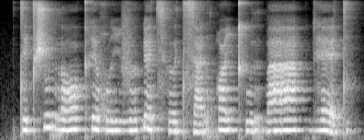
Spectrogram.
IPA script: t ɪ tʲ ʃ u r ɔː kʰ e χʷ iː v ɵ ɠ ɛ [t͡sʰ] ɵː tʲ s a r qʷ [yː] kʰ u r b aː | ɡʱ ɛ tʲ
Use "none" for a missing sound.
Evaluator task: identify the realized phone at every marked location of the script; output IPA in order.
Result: t͡sʰ, iː

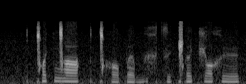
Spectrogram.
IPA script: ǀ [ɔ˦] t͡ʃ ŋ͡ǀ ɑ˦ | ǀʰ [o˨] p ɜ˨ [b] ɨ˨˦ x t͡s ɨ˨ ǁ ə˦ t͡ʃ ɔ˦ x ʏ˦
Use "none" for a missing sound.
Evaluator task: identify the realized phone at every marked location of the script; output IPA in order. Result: ɔ˦, ɔ˨, b

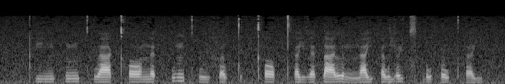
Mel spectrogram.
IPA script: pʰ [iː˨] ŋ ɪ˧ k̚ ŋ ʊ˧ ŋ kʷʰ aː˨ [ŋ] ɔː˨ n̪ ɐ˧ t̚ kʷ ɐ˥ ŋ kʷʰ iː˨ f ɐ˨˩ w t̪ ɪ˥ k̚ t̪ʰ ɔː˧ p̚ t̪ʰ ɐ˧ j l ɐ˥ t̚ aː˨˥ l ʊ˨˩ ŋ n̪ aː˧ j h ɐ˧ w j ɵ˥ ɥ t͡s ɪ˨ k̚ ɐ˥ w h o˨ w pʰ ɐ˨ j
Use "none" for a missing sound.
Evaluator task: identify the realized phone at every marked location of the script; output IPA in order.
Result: iː˨, kʰ

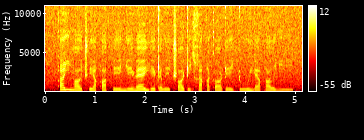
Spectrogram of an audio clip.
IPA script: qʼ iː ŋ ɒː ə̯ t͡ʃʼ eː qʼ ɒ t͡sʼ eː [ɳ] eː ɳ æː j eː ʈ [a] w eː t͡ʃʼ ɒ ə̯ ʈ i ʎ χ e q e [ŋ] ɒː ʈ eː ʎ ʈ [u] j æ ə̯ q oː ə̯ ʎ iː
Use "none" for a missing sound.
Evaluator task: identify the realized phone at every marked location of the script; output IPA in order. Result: ɲ, æ, kʼ, uː

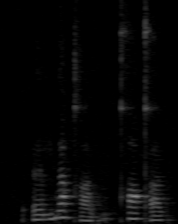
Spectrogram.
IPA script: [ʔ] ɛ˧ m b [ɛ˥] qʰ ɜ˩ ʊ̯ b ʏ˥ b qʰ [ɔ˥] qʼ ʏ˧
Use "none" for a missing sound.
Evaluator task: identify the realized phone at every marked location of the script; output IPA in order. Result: ʔ, ɛ˥, ɔ˥

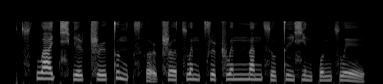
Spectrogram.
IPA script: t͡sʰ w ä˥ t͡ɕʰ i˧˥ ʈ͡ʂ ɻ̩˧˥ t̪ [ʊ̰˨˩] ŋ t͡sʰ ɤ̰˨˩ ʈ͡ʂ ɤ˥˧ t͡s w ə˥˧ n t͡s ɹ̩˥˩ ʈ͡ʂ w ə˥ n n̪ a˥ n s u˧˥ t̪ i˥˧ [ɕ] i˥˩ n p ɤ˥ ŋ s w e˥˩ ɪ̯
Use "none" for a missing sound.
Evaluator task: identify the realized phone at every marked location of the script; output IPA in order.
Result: ʊ˥˩, ɕ

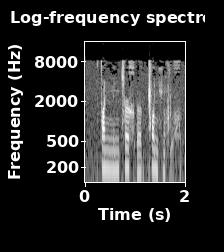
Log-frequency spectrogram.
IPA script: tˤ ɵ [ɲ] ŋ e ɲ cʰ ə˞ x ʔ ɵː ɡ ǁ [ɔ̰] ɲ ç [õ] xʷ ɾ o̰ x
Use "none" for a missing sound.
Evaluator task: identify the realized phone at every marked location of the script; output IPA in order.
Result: ɲ, ɔ, õ

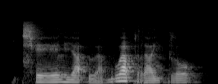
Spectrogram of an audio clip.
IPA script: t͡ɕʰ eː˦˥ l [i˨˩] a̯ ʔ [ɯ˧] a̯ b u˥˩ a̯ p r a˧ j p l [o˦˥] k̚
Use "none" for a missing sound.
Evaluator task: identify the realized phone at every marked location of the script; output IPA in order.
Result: i˧, ɯ˩˦, o˦˥

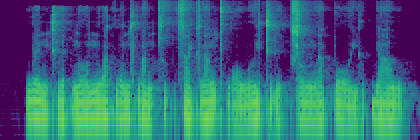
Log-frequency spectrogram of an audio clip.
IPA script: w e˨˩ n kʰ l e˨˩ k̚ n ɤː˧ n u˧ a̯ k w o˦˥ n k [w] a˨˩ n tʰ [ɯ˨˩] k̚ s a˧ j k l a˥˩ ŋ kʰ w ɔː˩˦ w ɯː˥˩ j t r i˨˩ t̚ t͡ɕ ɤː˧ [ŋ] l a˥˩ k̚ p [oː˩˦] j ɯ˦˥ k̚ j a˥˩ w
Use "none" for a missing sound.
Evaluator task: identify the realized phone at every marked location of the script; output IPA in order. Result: w, ɯ˦˥, ŋ, oː˨˩

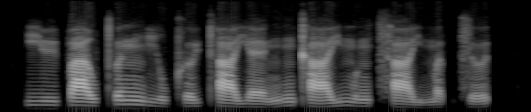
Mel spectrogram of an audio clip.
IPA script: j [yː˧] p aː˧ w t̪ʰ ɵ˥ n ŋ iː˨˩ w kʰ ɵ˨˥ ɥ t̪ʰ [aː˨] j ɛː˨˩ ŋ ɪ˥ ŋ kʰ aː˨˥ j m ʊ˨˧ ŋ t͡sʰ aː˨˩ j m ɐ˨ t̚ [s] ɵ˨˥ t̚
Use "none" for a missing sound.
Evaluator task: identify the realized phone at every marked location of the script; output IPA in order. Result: yː˧, aː˨, t͡s

